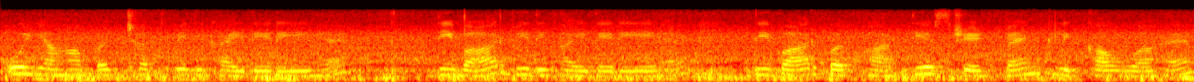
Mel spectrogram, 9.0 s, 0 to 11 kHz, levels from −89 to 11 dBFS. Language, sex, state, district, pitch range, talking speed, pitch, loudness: Hindi, female, Punjab, Pathankot, 165-195 Hz, 155 wpm, 170 Hz, -17 LUFS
